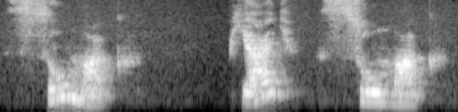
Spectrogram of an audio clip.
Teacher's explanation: If we take the ending, it will be сумк. It's not very good to pronounce, so we need to add one vowel between m and k.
